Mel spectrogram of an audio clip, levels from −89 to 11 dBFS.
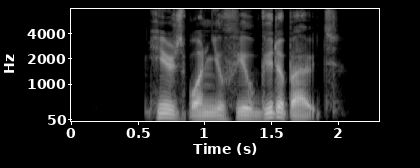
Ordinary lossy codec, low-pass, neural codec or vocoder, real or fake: none; none; none; real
